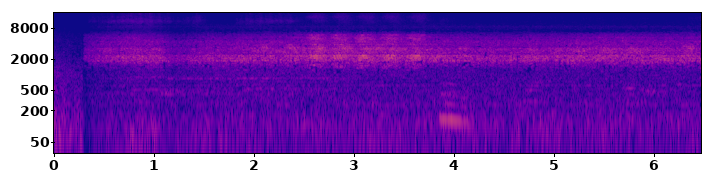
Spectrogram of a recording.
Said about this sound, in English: Those are the insects, huh? Cicadas, yeah. Cicadas, yeah.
